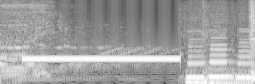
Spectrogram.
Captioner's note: tone beeps; laid-back music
